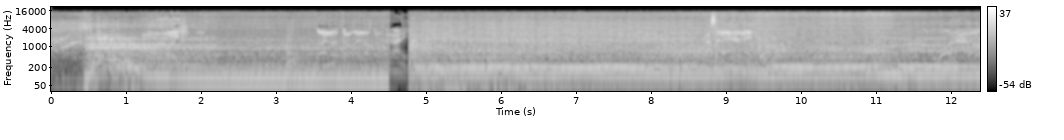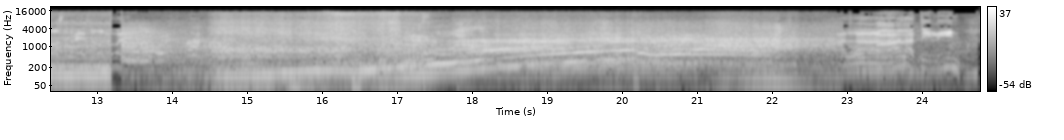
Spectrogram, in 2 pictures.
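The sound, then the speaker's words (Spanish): A loud sports car engine drones steadily, then revs repeatedly with rising, sweeping pitch, the roar climbing and falling over about twenty seconds while voices talk over it. “A ver, sonido de Ferrari, güey, por favor.”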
